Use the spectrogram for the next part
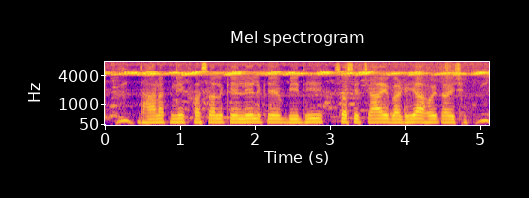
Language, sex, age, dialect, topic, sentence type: Maithili, male, 18-24, Southern/Standard, agriculture, question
